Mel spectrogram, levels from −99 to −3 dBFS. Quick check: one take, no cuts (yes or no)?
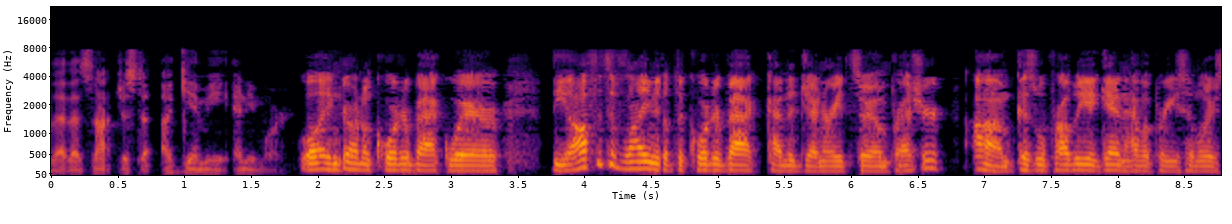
no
